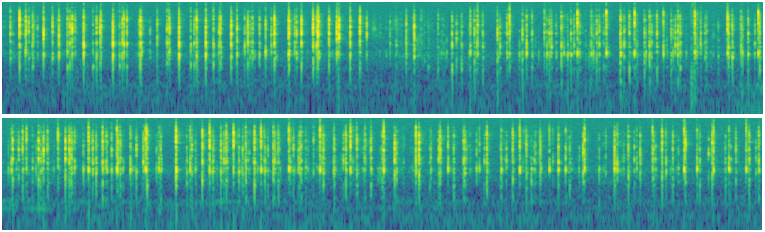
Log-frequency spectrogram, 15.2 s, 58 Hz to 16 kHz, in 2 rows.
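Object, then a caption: Small cardboard cosmetic box. Long acrylic nails tap rapidly on the sides of a small, closed, purple square cardboard cosmetic box. The result is a fast, continuous stream of sharp, dry clicks with a bright, papery edge centered in the midrange around 1 kHz. The clicks have almost no low end and no ring after each tap.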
